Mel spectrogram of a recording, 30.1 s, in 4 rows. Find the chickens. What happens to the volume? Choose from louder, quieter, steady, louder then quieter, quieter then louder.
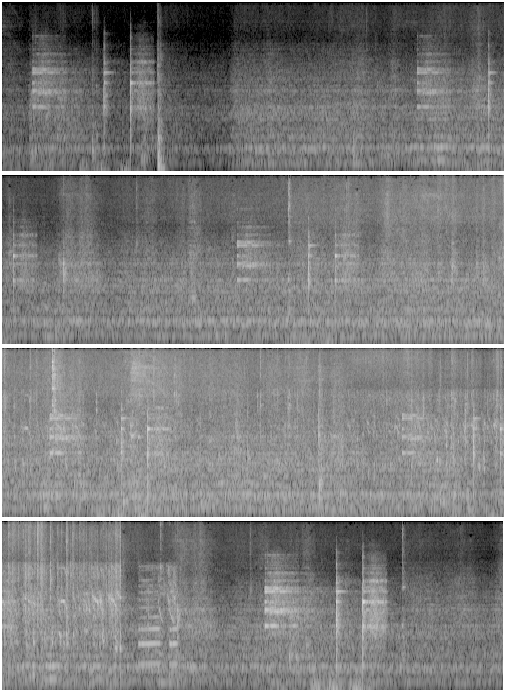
louder.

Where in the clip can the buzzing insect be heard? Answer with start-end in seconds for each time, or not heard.
0.0-30.0.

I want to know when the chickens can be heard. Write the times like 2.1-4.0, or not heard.
14.9-25.3.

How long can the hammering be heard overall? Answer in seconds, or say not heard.
11 s.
